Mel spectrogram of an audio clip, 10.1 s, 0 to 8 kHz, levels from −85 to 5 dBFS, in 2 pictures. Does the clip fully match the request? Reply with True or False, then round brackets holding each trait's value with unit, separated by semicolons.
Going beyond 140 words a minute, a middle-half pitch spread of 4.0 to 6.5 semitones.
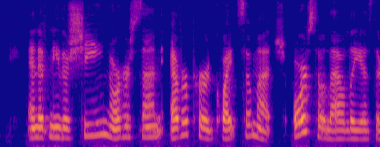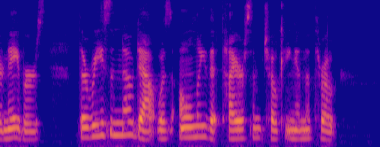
True (175 wpm; 4.4 semitones)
